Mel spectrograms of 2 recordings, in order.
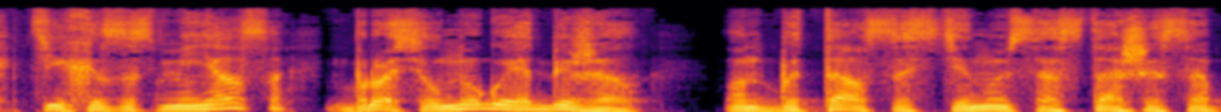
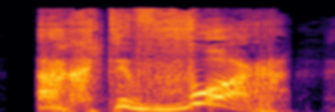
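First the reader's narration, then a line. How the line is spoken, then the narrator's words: Barking, jumping up. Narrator (Russian): рявкнула, подскакивая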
